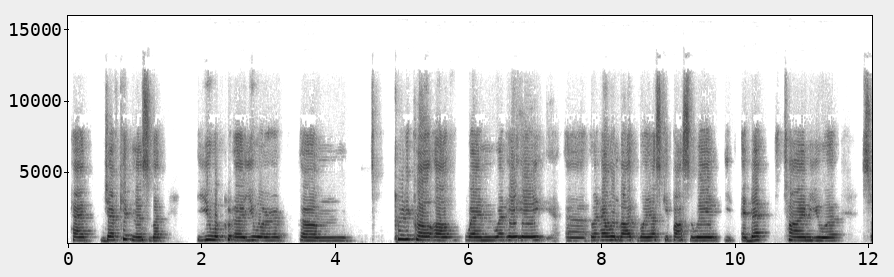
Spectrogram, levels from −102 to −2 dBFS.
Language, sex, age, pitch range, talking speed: English, female, 50-69, 220-270 Hz, 135 wpm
